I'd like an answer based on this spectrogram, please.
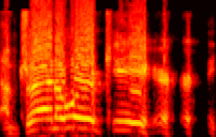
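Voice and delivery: mock exasperated shout; high, drawn-out loud complaint; hammed-up yell of a fed-up worker; Brett. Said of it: "And Brett".

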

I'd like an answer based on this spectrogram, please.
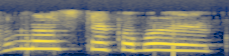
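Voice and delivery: very high, sing-song mimicry; playful self-quote. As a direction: squeak out your own earlier sign-off. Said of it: "as I was saying before".

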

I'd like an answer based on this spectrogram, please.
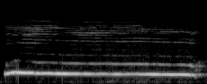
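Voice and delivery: piercing high loud shriek; sudden high scream. Retold or imitated. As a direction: let out a huge outraged scream. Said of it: "I yelled my fucking ass off".

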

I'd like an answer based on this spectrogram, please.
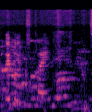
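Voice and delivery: ordinary delivery

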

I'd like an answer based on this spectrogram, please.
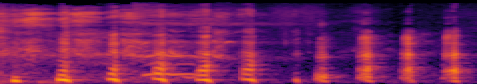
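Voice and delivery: bursts out in high laughter; a real giggle at the joke. Real, not acted.

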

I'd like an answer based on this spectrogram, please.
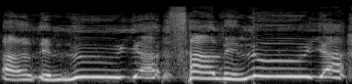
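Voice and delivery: hammed-up booming church greeter; mock big preacher. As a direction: stretch every word like a showy pulpit welcome. Mimicking a loud slow preacher.

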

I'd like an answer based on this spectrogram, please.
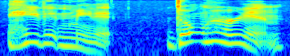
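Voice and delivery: high, urgent pleading; terrified. A narrator's reading. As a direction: beg for his safety, rising in alarm. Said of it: "who wore a terrified expression".

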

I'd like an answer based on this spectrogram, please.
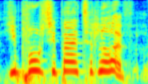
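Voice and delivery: high, awed voice of wonder; amazed. Retold or imitated. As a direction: gasp it out in amazement. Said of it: "and they're like".

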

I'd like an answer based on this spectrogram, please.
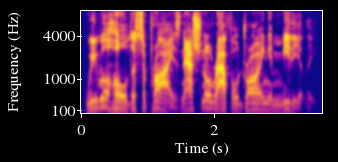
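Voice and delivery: loud, high triumphant proclamation; bellowing. Acted. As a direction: proclaim it over the crowd. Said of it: "Micheletti bellowed".

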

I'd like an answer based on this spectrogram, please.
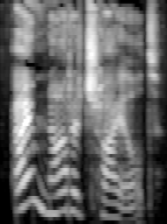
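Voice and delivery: mild indignant snap; snapping. A narrator's reading. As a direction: bite back at him, offended. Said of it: "Ava snapped".

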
